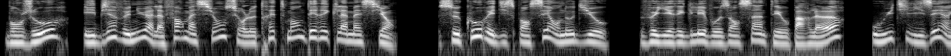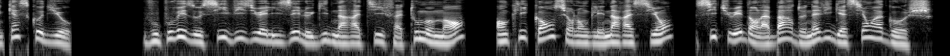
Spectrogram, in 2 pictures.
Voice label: e-learning

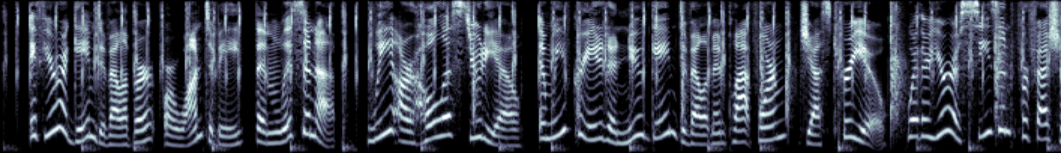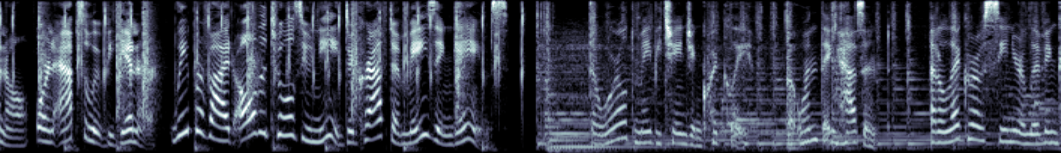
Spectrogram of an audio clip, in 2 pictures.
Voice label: american female, corporate marketing

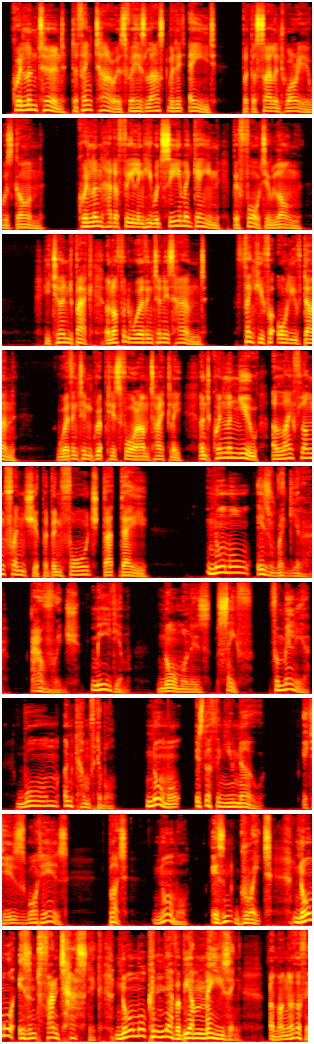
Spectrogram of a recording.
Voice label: dramatic

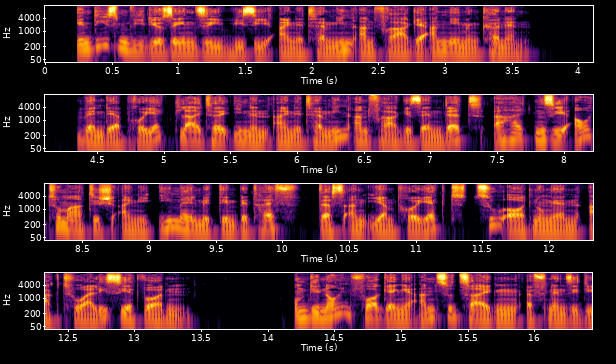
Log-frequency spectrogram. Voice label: german male e-learning

